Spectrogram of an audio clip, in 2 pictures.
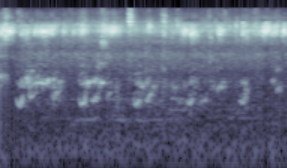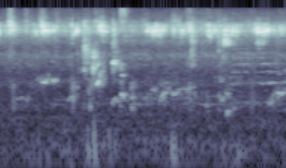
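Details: Guinea pigs giving a busy run of short, soft chirping squeaks in quick irregular bursts, several overlapping, over a steady bright hiss like running water throughout.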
